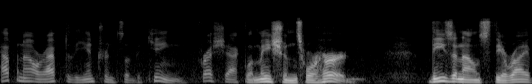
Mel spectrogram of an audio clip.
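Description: A speech recording over a call link with two automatic gain faults. From 2.6 to 3.4 s, automatic gain falling pulls the level down by about 5 dB. Voice and room noise sink together, which marks it as gain control rather than the talker moving, as happens around 2.5 s. From 3.31 to 3.68 s, automatic gain rising lifts the level by about 3 dB over a shorter swell. Again the background climbs along with the voice, so the microphone distance is not what changed.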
